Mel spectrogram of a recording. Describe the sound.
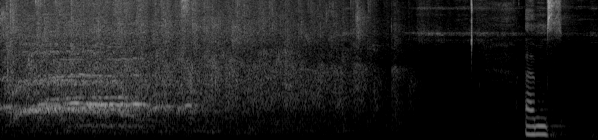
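An audience breaks into a round of applause, a dense patter of clapping that steadily fades over about five seconds, followed by a quiet pause and a short burst of voice.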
